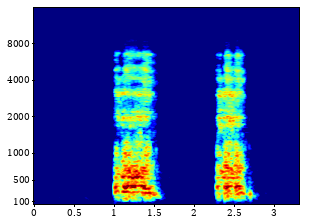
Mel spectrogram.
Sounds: Throat clearing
